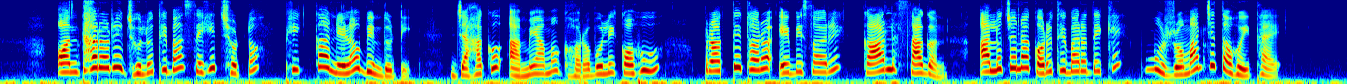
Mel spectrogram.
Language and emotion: Odia, happy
